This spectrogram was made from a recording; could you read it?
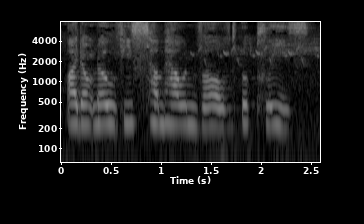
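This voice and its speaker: A woman's voice: fairly high pitch, little pitch movement, moderate pace, mellow, lightly acted. A woman acting a worried wife and mother in an audio drama, pleading with restraint.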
